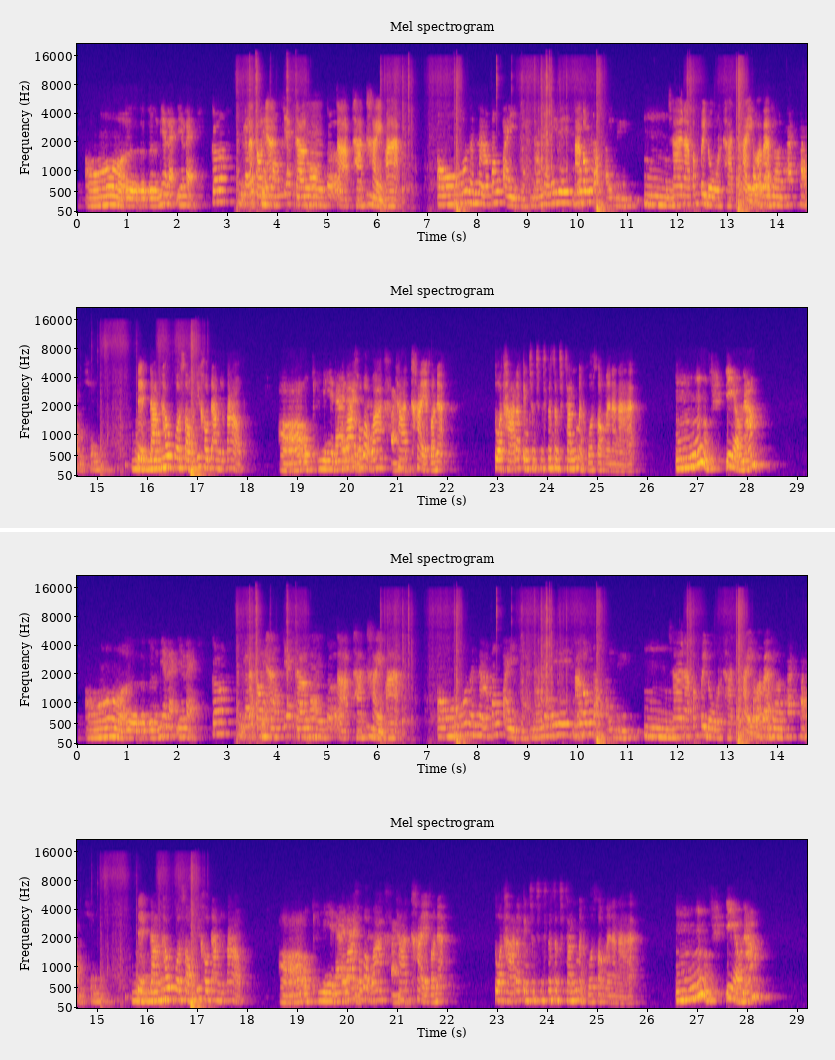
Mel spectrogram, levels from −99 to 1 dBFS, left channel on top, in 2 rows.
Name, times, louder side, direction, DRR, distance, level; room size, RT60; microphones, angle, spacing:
voice 1, 0.1-2.3 2.7-5.4 5.8-6.2 7.2-12.0 13.5-15.2 15.7-16.5 18.6-20.5 20.9-21.2 23.6-23.8 26.6-28.2, left 3 dB, 50° left, 2.9 m, -22 dB
sound 1, 3.1-4.8 6.0-8.0 8.4-8.5 8.7-10.9 12.0-13.8 14.6-15.8 16.2-17.5, left 1 dB, 5° left, 0.6 m, -31 dB
voice 2, 3.4-4.0 4.4-6.5 9.9-10.3 11.9-13.9 15.8-17.9 19.9-21.9 22.9-25.8, left 4 dB, 70° left, 0.9 m, -22 dB
18.5 x 6.2 x 2.4 m
head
